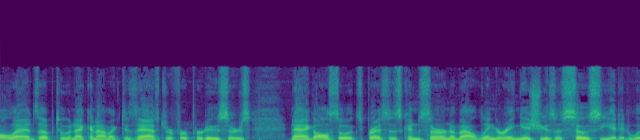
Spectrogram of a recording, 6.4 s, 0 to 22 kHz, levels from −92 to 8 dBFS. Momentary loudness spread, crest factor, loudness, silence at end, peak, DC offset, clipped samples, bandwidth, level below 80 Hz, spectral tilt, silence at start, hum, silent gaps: 6 LU; 14 dB; -17 LUFS; 0 s; -2 dBFS; under 0.1%; under 0.1%; 12 kHz; -50 dBFS; -5.5 dB/octave; 0 s; none; none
